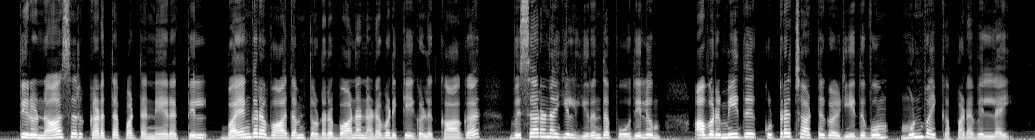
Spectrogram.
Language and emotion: Tamil, neutral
